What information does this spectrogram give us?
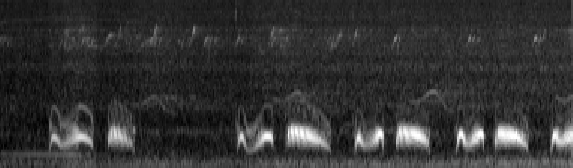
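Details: Spotted dove decoy bird on its third training session, its behaviour much improved, giving low mellow coos in paired and triple groupings. Short phrases follow a two-second pause, over faint steady background hum.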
